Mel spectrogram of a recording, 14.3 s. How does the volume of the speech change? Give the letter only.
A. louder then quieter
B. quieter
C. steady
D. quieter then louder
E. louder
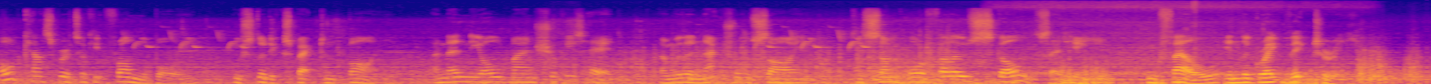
E.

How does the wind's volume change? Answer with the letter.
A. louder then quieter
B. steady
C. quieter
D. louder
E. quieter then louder
D.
